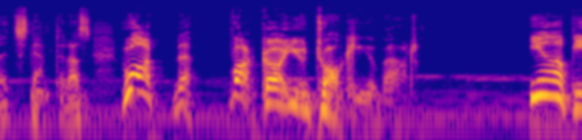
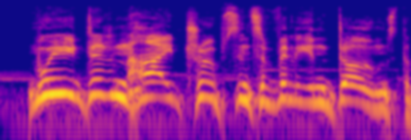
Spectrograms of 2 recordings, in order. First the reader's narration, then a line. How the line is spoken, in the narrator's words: the pilot shouted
